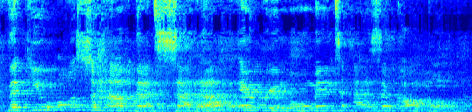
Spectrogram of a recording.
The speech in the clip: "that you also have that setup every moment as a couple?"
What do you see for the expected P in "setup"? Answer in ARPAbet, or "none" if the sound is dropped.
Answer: F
